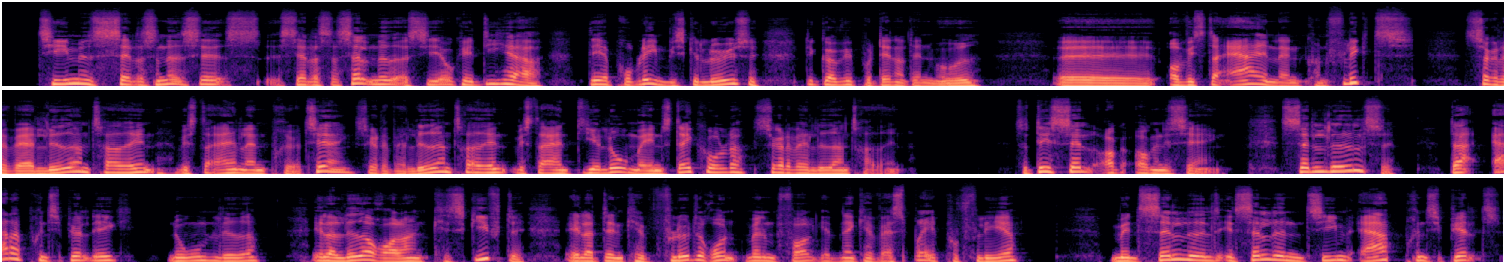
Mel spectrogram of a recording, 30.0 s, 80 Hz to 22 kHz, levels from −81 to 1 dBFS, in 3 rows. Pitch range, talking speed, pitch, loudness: 135-180 Hz, 220 wpm, 155 Hz, -19 LUFS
